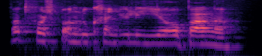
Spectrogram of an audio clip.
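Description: A man's voice: high-pitched, steady tone, a little fast, a bit bright, voice pushed up. A man voicing a naive, cheerful young man who asks innocent, literal questions.

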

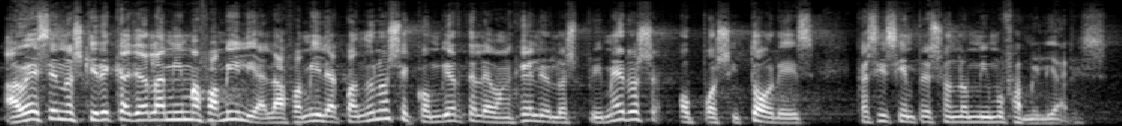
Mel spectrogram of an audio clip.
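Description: A man's voice: a little high, fairly quick, hardly any pauses, sharp tone. A man preaching a fervent sermon to his church, often asking the congregation questions. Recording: long hall reverb.

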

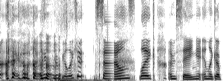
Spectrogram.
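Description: A woman's voice: high-pitched, slow, a bit bright. Tired, rambling woman podcaster. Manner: rambling, self-deprecating, laughs often. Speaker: podcast co-host. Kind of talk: casual chat.

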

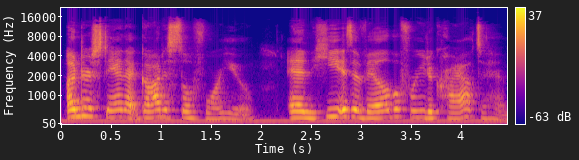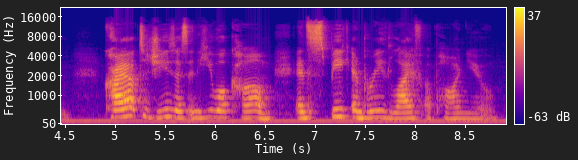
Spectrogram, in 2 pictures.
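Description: A woman's voice: on the high side, fairly even intonation, normal speed, breathy edge. A young adult woman hosting a faith podcast, giving an earnest, encouraging devotional talk and prayer, casual and chatty with the listeners. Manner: earnest, encouraging, casual fillers like "guys" and "right?". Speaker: podcast host and ministry leader.

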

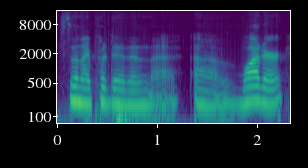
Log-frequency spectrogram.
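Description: A woman's voice: lowish voice, flat delivery, moderate pace, gravelly, dry recording. Casting: female co-host, chatty and laughing, dry close recording. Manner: chatty, laughs while telling stories. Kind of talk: casual chat.

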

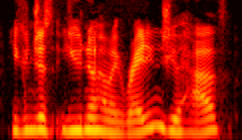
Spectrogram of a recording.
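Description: A woman's voice: medium pitch, fairly even intonation, very fast, a little mellow, no room sound, muffled recording. A woman co-hosting a podcast, chatting casually and carrying the talk in long rambling turns. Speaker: podcast co-host. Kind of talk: casual chat.

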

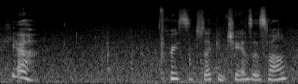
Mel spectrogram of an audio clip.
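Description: A high-pitched young woman, played by an actress, speaks with earnest, wounded intensity in an audio drama. She is emotional and insistent, the lovestruck best friend. Clear watery, engine-like noise runs behind her. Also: expressive, slow pace. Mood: subdued.

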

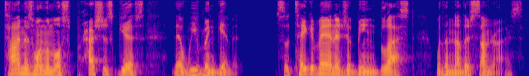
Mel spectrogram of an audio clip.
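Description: A man hosting a podcast for educators, reading a moral tale in a measured, reflective way. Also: mid-range voice, fairly bright tone. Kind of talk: storytelling narration and podcast outro.

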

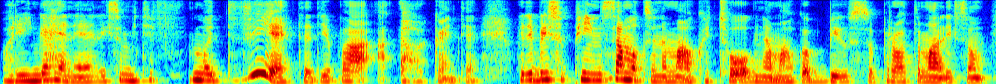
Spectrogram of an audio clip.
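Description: A woman's voice: on the low side, gravelly, hardly any pauses, a bit bright. A woman comedian talking frankly in a casual interview, laughing often and using many fillers.

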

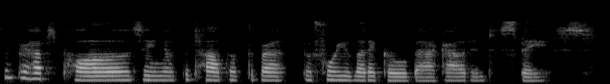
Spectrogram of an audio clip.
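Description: A woman guiding a slow breathing meditation, speaking softly and soothingly with long pauses. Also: medium pitch, steady tone, highs cut off. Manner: slow, soft, soothing and unhurried. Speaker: meditation guide.

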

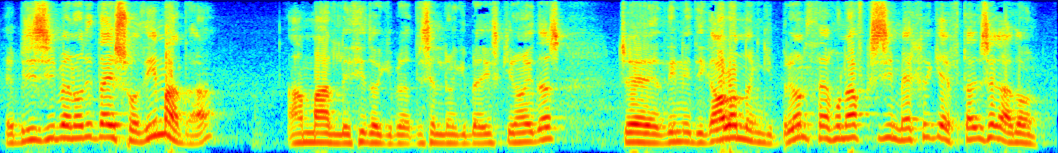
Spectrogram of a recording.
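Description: A man's voice: on the high side, slightly rough. A man with a Cypriot Greek accent, explaining his opinions as a guest in a podcast discussion.

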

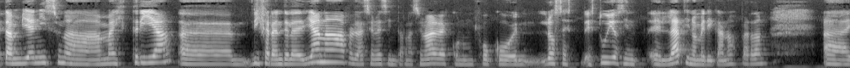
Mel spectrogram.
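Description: A woman with a Buenos Aires Argentine accent co-hosts a casual podcast conversation. She talks in a relaxed, self-deprecating way and breaks into laughter often. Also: medium pitch. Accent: Argentine Spanish, Buenos Aires. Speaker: podcast co-host. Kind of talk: casual chat.

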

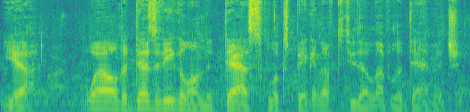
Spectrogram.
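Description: A man's voice: fairly low pitch, moderate pace, natural voice. A man voicing a blunt, sardonic police detective in an audio drama, questioning witnesses in a dry way. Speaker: detective character.

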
